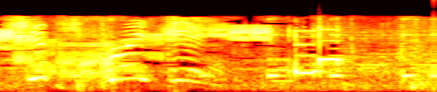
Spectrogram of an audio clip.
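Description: Electronic sci-fi sound effects: several quick chirps that rise and fall in pitch, with a short run of stepped beeps about three-quarters of the way through.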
